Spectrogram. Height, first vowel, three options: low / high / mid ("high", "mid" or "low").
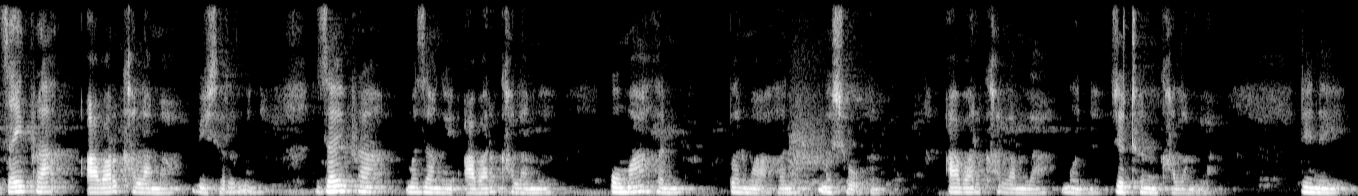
low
